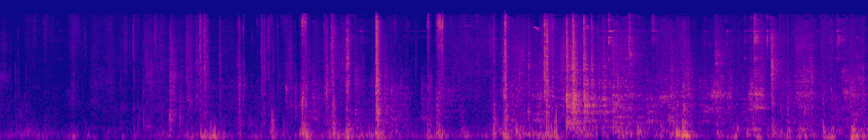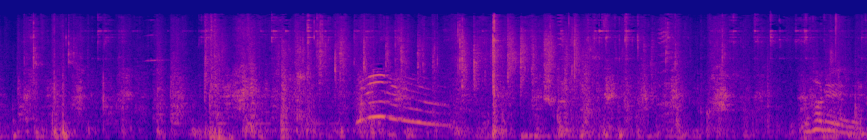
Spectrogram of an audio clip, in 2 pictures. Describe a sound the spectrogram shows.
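Dogs scuffle and thump about as they play-fight.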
